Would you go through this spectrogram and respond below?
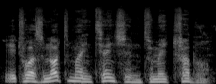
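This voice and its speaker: An actor playing an earnest, determined foreign warrior in a video game, speaking tersely. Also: male voice, mid-range voice, animated, a little fast, vocal fry, slightly rough. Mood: polite, subdued. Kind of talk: dramatic video game acting.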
